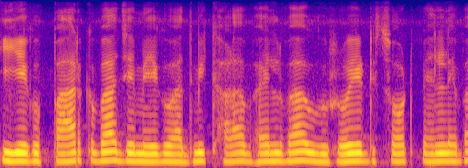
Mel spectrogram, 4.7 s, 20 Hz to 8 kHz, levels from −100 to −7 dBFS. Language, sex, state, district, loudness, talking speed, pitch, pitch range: Bhojpuri, male, Bihar, Muzaffarpur, -16 LUFS, 190 wpm, 145 Hz, 140-150 Hz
